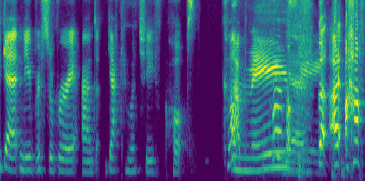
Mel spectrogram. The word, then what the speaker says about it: Yakima: this and he's like is he yakima or yokima because i'd say yokima and i said i've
